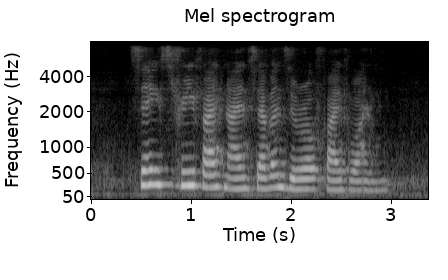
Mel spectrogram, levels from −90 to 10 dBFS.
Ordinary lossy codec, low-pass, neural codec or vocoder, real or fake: none; 7.2 kHz; codec, 16 kHz, 4.8 kbps, FACodec; fake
